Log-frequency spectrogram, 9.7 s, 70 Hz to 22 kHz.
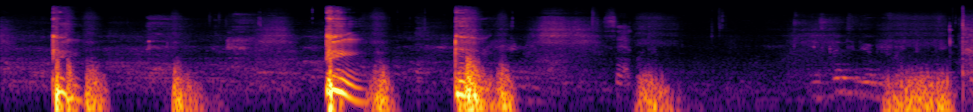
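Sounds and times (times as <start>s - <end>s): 
laughter: 0.0s - 5.4s
person coughing before meditating: 0.5s - 1.0s, 3.2s - 3.9s, 4.6s - 5.1s.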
